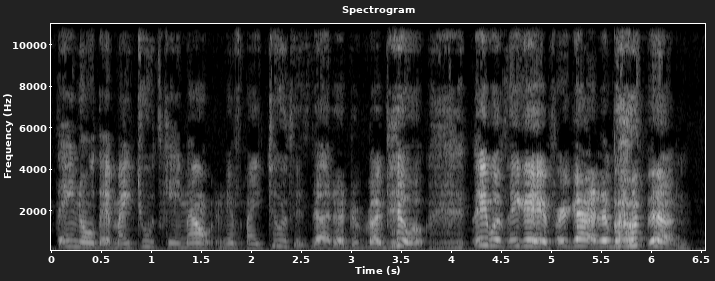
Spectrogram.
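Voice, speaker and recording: A woman's voice: fairly high pitch, moderate pace, gravelly, fairly bright tone, husky, pitched above the performer's own voice, full character voice. A woman voicing an earnest, anxious, tearful little girl in a storybook reading. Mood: tearful, pleading. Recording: noticeable background noise.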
